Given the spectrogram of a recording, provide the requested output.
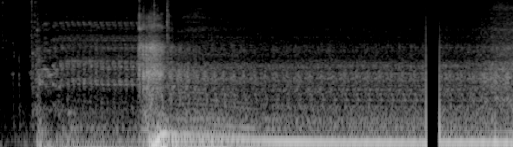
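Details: Engine with a hard-starting problem, filmed partly to show exhaust smoke. Brief cranking, then it catches quickly and settles into a steady low idle. Much easier start this time, cause unknown.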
